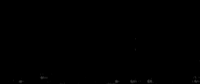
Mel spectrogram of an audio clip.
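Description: Soft computer mouse clicks, about six of them spaced irregularly over two seconds, quiet against a faint background hiss, as someone clicks around the state of Michigan voting website, with no one talking.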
